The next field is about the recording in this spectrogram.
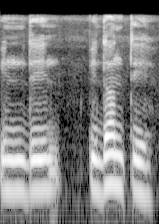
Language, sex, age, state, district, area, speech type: Odia, male, 18-30, Odisha, Koraput, urban, spontaneous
